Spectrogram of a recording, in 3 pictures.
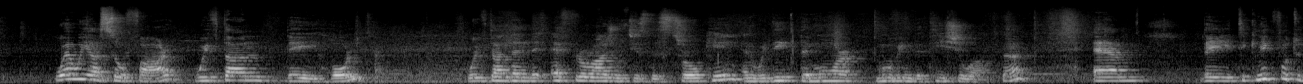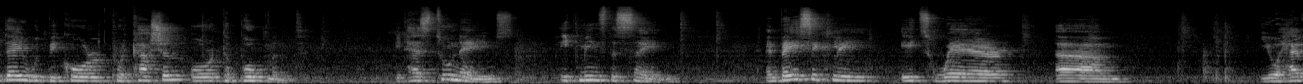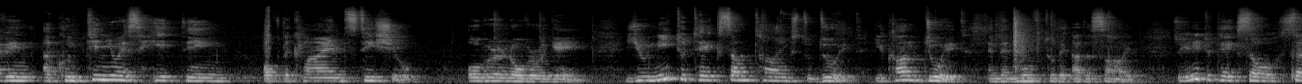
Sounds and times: Speech: 0:00.6 - 0:03.8, 0:04.7 - 0:16.2, 0:17.0 - 0:19.9, 0:20.7 - 0:24.4, 0:25.6 - 0:39.0.

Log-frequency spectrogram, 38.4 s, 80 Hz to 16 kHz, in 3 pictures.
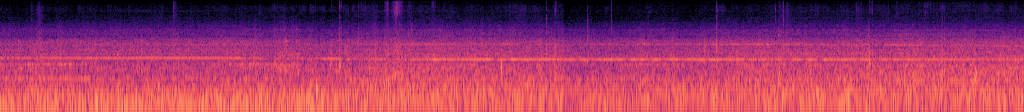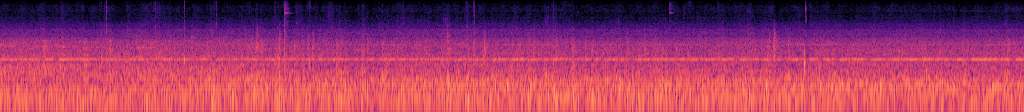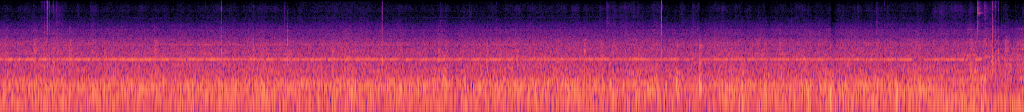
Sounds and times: Railroad car, train wagon: 0:00.0 - 0:38.4.

